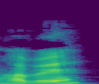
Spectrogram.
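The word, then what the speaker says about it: ح: হা উচ্চারণ কেমন হবে, লম্বা হা উচ্চারণে গলায় শোষ করে শব্দ হবে হা, লম্বা হা।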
